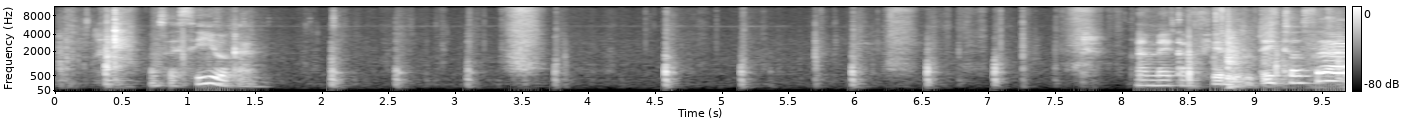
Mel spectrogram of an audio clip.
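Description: A pastel crayon scratches and rubs softly on paper.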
